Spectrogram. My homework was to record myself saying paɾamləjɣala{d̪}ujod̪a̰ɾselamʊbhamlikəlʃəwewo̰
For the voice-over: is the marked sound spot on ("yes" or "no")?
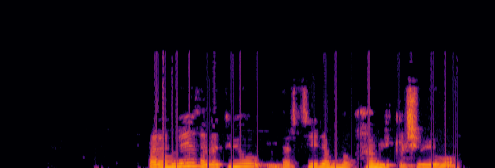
no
